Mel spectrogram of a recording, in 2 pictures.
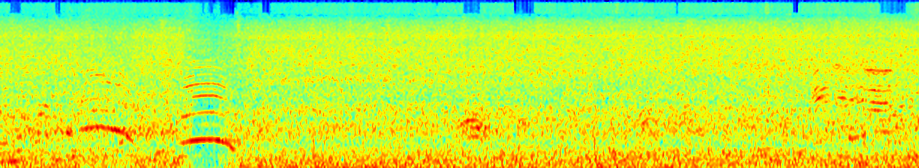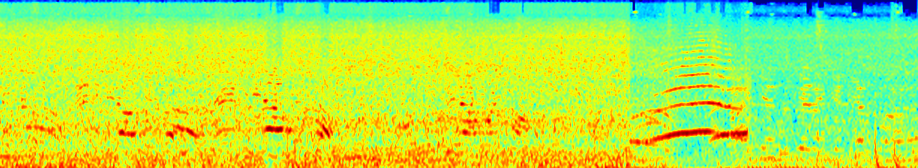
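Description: The loud, roaring Valasa waterfall near Maredumilli fills the scene with constant rushing noise, while voices and occasional whistling chirps cut through.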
